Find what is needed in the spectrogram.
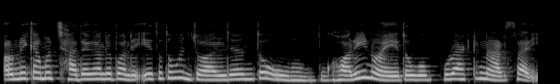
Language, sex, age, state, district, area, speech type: Bengali, female, 18-30, West Bengal, Jalpaiguri, rural, spontaneous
